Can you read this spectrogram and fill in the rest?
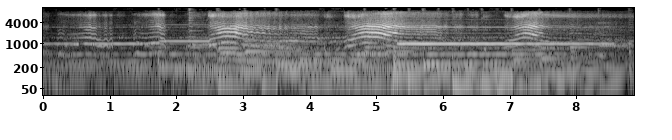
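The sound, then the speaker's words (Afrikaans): A newborn baby's first cry at birth: loud, rising-and-falling wails, three or four cries in a row, with a steady tonal hum sustained underneath and no talking. “Ek sê verwys na daai eerste skree. Die, die geboorte skree.”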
